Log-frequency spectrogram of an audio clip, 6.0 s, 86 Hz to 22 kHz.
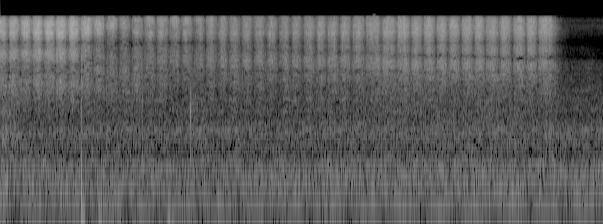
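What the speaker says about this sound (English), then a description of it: "I will take one of my Dixie Belle sanding pads, which are just these little 220 grit sanding pads here, and I can sand this out" A small 220 grit Dixie Belle sanding pad rubbed by hand across a surface in quick, regular back-and-forth strokes, close and fairly quiet, with the strokes stopping just before the end.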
